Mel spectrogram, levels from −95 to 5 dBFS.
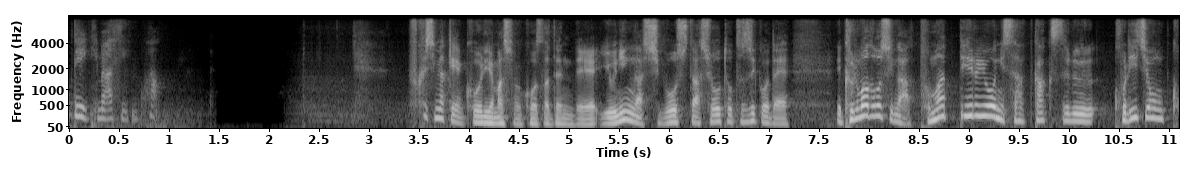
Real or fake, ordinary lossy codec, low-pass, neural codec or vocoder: fake; none; 7.2 kHz; codec, 16 kHz in and 24 kHz out, 0.8 kbps, FocalCodec, streaming, 65536 codes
